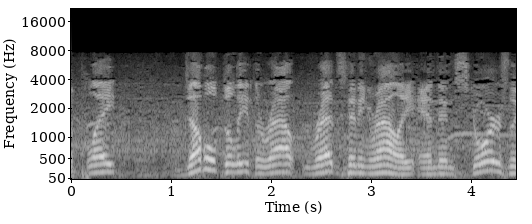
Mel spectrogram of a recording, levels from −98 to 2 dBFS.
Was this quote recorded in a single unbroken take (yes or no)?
no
